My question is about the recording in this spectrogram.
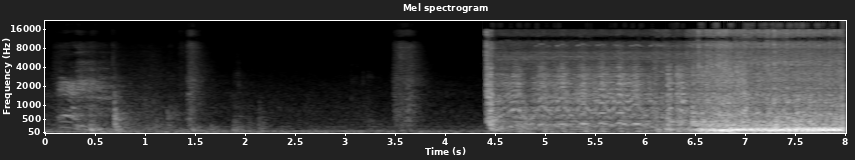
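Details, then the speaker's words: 1955 Chevy parked for about 40 years, first start attempt with fuel rigged up and primed: after a pause the starter cranks at about four beats a second and it briefly fires louder but won't run; the fuel pump is not pumping. "no I hear the fuel pump is fuel pumps not pumping that's a shame"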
